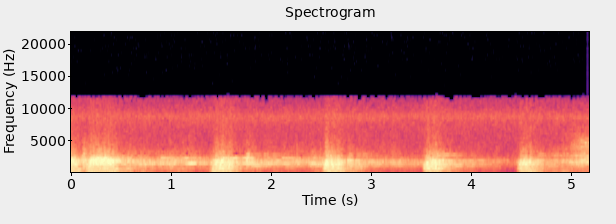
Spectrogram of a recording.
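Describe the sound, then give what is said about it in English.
A train's whistle sounds in five loud blasts, each roughly a second apart, over a steady low rumble as the train pulls out on time. No one speaks. “Cussing train pulling out right on time at once.”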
